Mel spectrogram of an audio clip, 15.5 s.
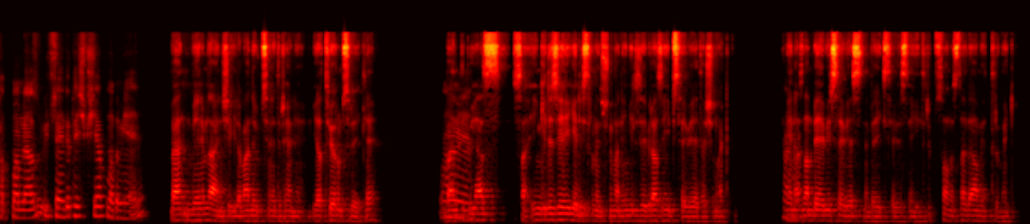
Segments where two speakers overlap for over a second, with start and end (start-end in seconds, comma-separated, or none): none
